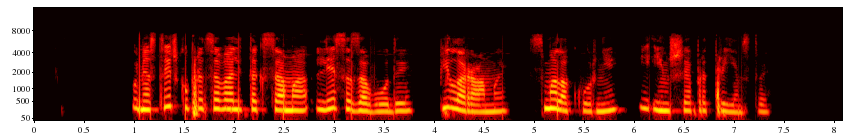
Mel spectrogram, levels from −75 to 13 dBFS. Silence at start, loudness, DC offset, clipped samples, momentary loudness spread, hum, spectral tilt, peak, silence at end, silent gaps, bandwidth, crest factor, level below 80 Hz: 1 s; -20 LUFS; under 0.1%; under 0.1%; 12 LU; none; -6 dB/octave; -2 dBFS; 0.75 s; 3.81-4.05 s, 4.86-4.95 s, 5.93-6.04 s; 7.8 kHz; 18 dB; -56 dBFS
